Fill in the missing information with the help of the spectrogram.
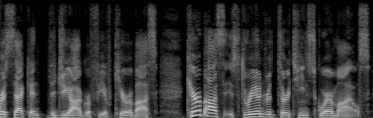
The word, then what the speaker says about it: Kiribati: Excellent, excellent flags, as is the flag of Kiribati, which I found out is actually pronounced Kiribati.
